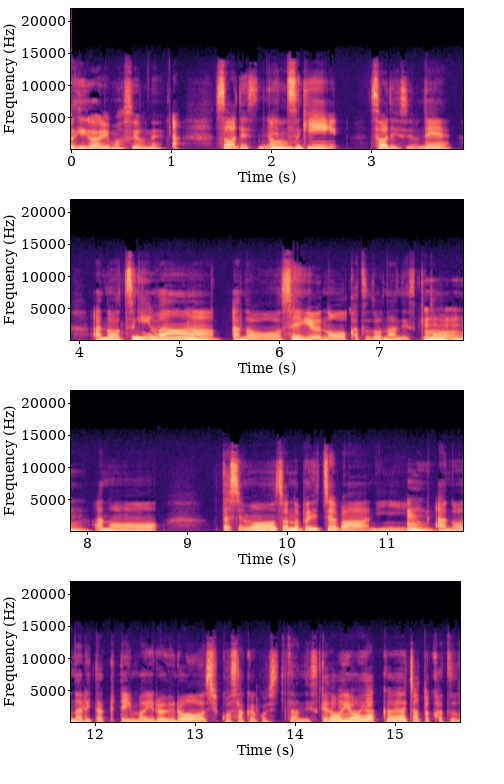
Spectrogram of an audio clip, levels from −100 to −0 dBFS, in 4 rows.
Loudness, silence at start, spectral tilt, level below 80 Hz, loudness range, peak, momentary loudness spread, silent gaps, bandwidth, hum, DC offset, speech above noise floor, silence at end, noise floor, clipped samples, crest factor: -15 LUFS; 0 s; -4 dB/octave; -56 dBFS; 2 LU; 0 dBFS; 10 LU; none; 14.5 kHz; none; under 0.1%; 31 dB; 0 s; -46 dBFS; under 0.1%; 14 dB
